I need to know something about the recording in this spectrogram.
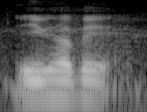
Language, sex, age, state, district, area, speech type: Bengali, male, 18-30, West Bengal, Uttar Dinajpur, urban, spontaneous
